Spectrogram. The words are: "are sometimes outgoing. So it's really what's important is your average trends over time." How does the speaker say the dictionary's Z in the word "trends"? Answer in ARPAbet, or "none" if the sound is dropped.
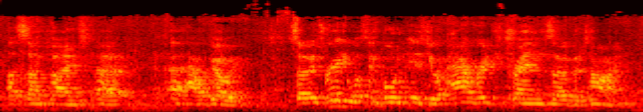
Z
